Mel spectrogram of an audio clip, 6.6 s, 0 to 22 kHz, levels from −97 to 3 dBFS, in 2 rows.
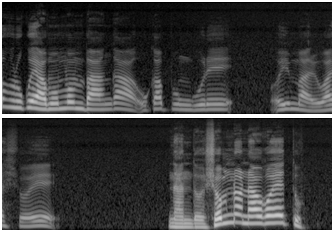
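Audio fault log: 1.68–3.95 s, automatic gain rising: after "oku yamo mombaanga wuka" the level reaching the microphone falls by about 13 dB, and the gain control responds by slowly turning its gain up by about 5 dB over more than two seconds. Because the whole input is amplified, the voice and the room noise swell together rather than the voice alone recovering. The talker's own movements around 0.5 s and 4 s are separate, natural level shifts.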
